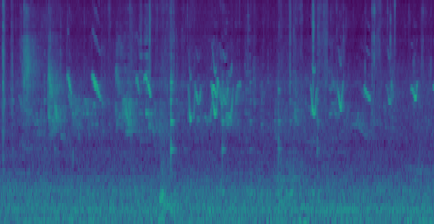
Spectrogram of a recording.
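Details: Baby chickens chirping: bright, thin peeps repeated every fraction of a second, a few louder than the rest, with a low hum behind them.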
